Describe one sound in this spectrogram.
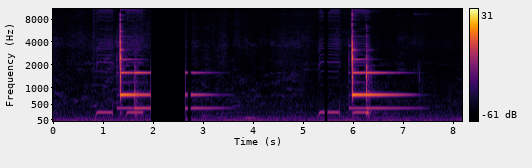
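A phone notification chime rings out twice, ringing briefly before fading.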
